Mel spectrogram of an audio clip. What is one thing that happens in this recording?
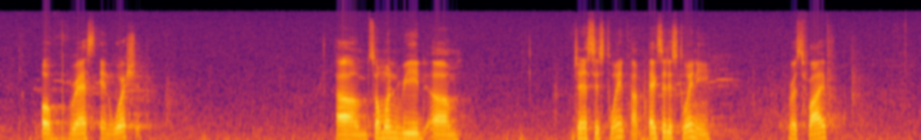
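A man speaks calmly into a microphone in short bursts with pauses.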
